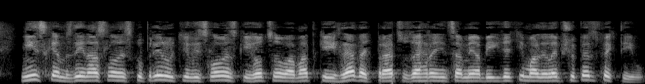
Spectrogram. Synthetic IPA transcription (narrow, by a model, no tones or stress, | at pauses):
ɲiːskɛːmzd̪inaslɔʋɛnskupɾinuːcilislɔʋɛnskiːɣɔt̪t͡sɔʊamat̪kiɣɦʎad̪acpɾaːt͡suzaɦɾaɲit͡samiabiːɣɟɛcimalilɛpʃɪuːpɛɾspɛk̚t̪iːʋu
